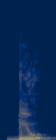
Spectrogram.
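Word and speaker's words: dew: डी ई डब्ल्यू, ड्यू।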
